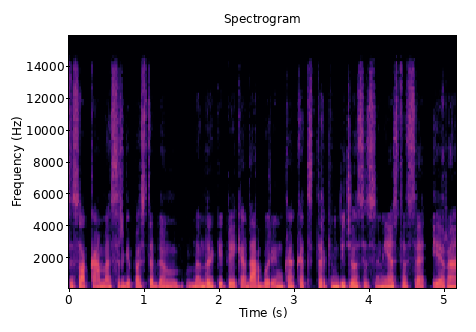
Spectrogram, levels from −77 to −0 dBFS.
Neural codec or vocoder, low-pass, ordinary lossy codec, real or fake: codec, 44.1 kHz, 7.8 kbps, Pupu-Codec; 14.4 kHz; AAC, 48 kbps; fake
